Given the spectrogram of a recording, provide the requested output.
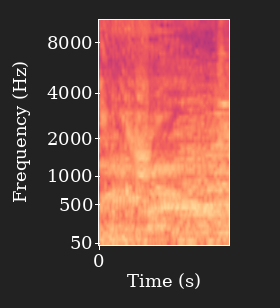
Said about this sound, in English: Suddenly, Pierre heard a terrifying, angry roar. What was that? What kind of creature could make a sound like that?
